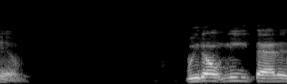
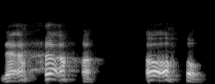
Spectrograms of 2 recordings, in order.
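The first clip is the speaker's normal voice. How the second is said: ordinary delivery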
